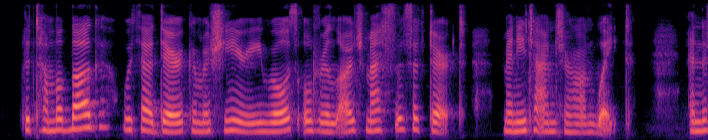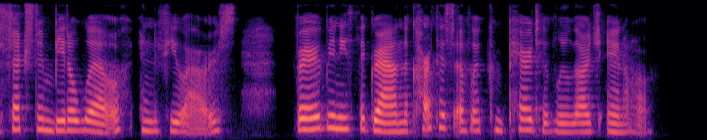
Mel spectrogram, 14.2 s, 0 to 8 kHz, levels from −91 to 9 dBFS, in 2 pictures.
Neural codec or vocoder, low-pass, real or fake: autoencoder, 22.05 kHz, a latent of 192 numbers a frame, VITS, trained on one speaker; 7.2 kHz; fake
